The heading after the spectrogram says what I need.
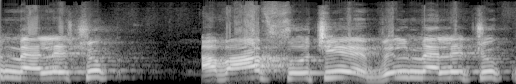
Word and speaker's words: Malajczuk: उस खिलाड़ी का नाम है विल मैलेचुक। अब विल मैलेचुक अब आप सोचिए विल मेलेचुक ये बड़ा कठिन प्रोनंसिएशन है।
